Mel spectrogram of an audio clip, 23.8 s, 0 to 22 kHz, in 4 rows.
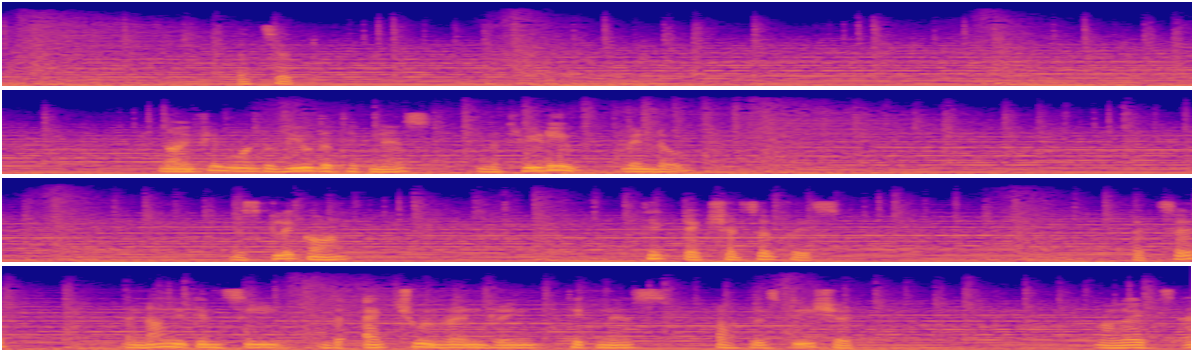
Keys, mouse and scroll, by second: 0.9 1, 2.0-5.4 drag, 5.4 space, 6.8 click, 7.5 space, 8.5 click, 9.1-9.5 scroll down 1, 9.5 middle click, 9.7 scroll down 1, 10.0 middle click, 10.3 right click, 10.8 scroll down 1, 11.0 middle click, 12.1-13.8 right drag, 13.8 click, 18.4-18.7 scroll up 1, 18.9 middle click, 19.5-20.6 scroll down 1, 21.2 middle click, 22.3 scroll up 1, 22.9 right click, 23.4 middle click, 23.6-23.7 drag.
